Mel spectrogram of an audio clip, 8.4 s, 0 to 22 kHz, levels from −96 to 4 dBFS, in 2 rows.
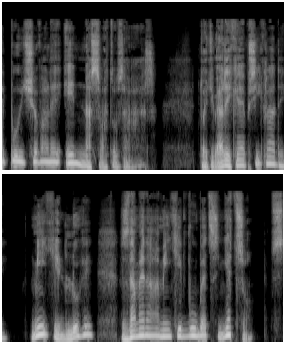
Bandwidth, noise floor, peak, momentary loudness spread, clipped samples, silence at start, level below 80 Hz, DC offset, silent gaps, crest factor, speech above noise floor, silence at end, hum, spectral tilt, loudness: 14 kHz; -60 dBFS; -6 dBFS; 14 LU; under 0.1%; 0 s; -46 dBFS; under 0.1%; none; 18 dB; 35 dB; 0 s; none; -5 dB/octave; -25 LUFS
